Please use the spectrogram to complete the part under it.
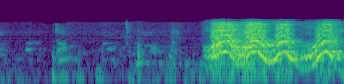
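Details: Dog met during a half-hour neighbourhood walk in chilly wind, barking suddenly and loudly: a burst of rapid, wavering, harmonic barks after quiet footsteps and faint background sounds.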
